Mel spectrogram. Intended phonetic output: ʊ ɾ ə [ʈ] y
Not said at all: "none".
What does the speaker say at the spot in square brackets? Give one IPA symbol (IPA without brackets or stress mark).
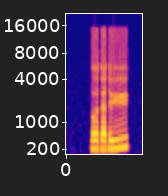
ɾ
